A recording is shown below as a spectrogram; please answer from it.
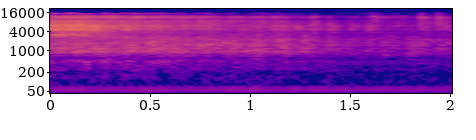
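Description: Dry small pasta shells pouring from a cardboard box into a measuring cup, a continuous rattling hiss that starts suddenly, loudest at first and slowly fading.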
